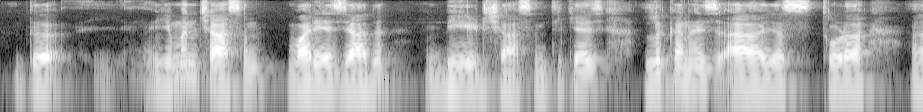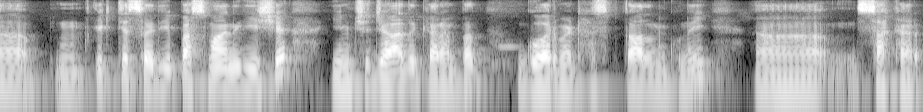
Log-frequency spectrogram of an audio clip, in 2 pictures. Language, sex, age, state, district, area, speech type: Kashmiri, male, 45-60, Jammu and Kashmir, Anantnag, rural, spontaneous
